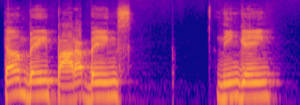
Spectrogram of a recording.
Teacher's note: Por exemplo, a palavra também é acentuada por essa regra. Também é um oxítona, ou seja, a sílaba forte é na última. Está sendo acentuada porque termina em em.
